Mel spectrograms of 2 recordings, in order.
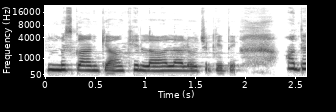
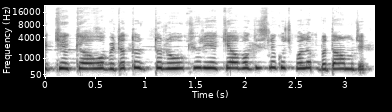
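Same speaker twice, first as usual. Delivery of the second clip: higher, louder, urgent questions; worried friend questioning the crying girl; alarmed concern; 5 semitones higher, 4 dB louder than usual. Acted. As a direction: demand to know who hurt her.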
